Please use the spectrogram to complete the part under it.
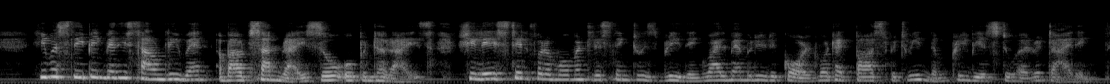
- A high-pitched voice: Yes, high, 200 Hz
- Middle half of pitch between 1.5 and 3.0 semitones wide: No, average, 4.8 semitones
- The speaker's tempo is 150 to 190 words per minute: Yes, average, 185 wpm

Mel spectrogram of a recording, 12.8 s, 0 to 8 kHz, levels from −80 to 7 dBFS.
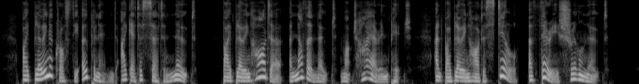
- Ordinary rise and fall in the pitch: No, wide, 6.6 semitones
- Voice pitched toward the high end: No, medium, 140 Hz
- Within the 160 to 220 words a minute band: No, average, 140 wpm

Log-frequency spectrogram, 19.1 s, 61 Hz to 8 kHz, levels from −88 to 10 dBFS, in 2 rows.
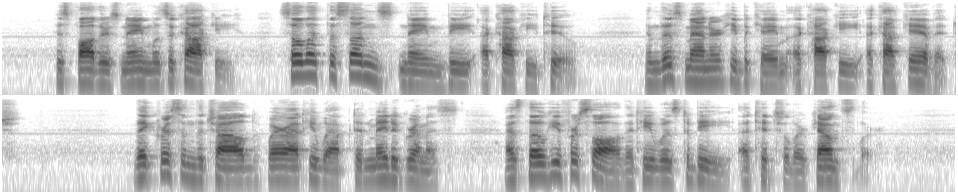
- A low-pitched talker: Yes, low, 115 Hz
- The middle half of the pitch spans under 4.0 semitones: Yes, average, 3.0 semitones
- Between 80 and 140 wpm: Yes, slow, 135 wpm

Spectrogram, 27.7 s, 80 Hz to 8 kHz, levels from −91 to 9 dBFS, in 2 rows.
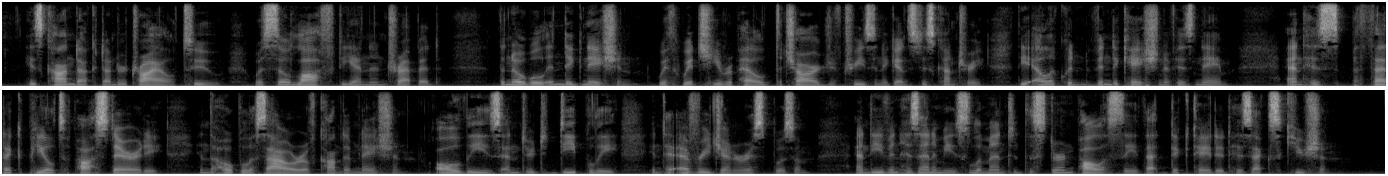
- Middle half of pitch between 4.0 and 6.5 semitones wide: No, narrow, 2.6 semitones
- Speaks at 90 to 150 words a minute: Yes, slow, 135 wpm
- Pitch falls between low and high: No, low, 110 Hz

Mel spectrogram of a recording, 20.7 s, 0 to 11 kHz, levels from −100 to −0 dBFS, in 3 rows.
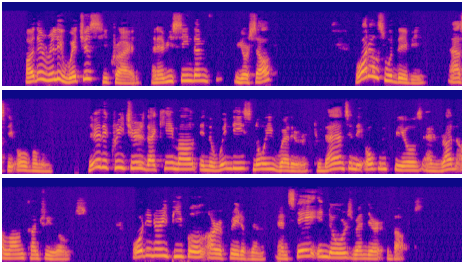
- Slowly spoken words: No, average, 155 wpm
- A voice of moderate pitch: Yes, medium, 180 Hz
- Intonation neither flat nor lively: No, wide, 6.7 semitones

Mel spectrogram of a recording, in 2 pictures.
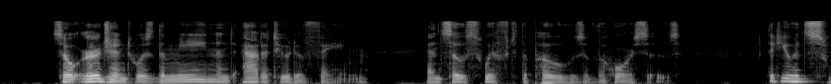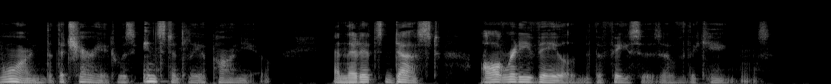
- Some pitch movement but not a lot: Yes, average, 4.1 semitones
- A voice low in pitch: Yes, low, 100 Hz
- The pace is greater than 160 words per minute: No, average, 140 wpm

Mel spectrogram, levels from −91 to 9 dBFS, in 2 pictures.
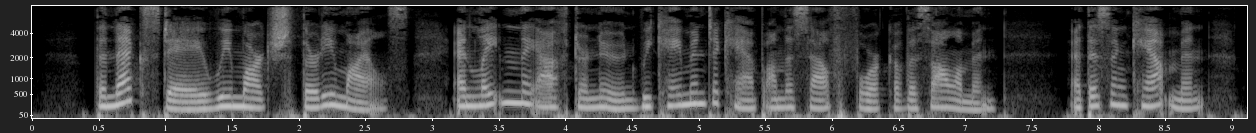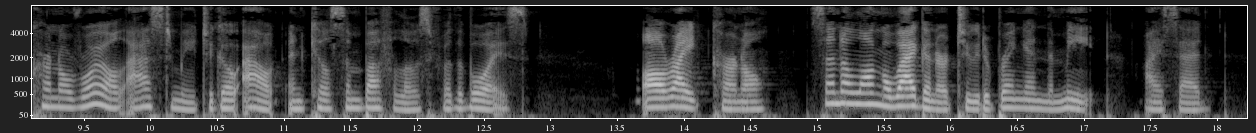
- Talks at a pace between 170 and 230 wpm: Yes, average, 185 wpm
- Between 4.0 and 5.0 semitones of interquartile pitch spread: Yes, average, 4.6 semitones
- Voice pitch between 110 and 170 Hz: No, medium, 185 Hz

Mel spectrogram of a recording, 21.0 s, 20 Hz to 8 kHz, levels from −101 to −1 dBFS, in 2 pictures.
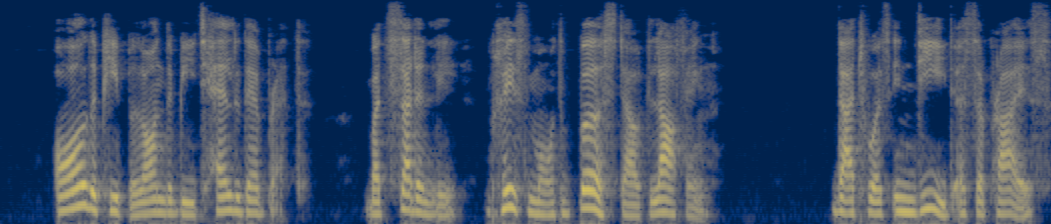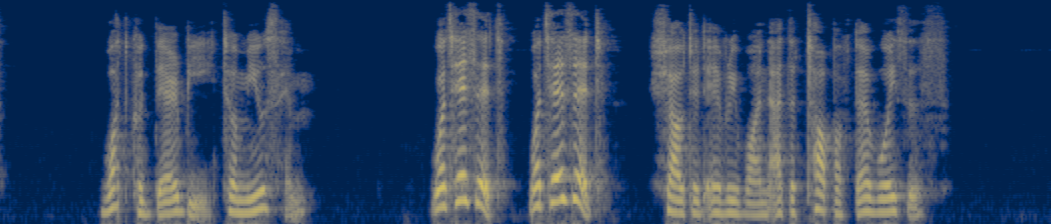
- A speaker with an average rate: No, slow, 125 wpm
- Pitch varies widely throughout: No, average, 4.1 semitones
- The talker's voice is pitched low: No, medium, 175 Hz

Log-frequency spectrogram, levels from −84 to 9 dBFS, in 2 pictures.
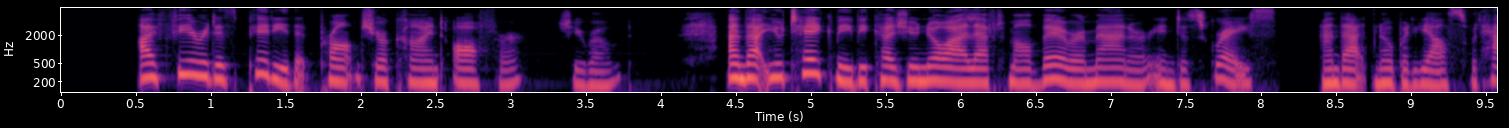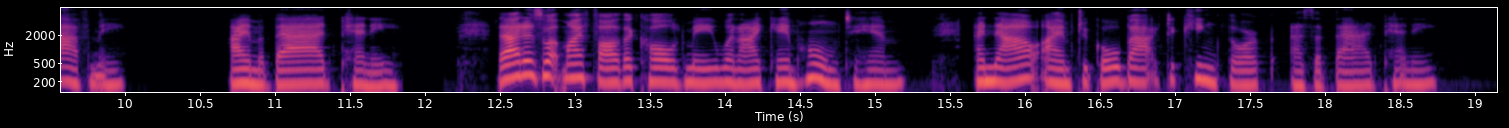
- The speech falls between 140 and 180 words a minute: No, average, 200 wpm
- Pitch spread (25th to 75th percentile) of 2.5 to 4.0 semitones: Yes, average, 2.8 semitones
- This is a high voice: Yes, high, 195 Hz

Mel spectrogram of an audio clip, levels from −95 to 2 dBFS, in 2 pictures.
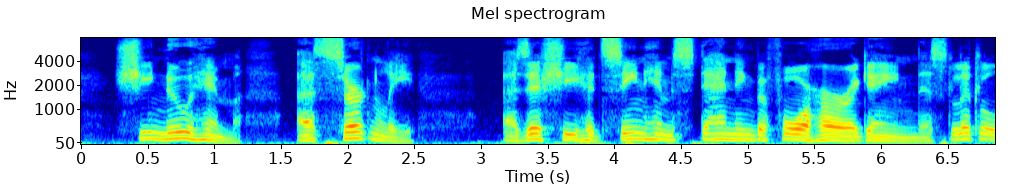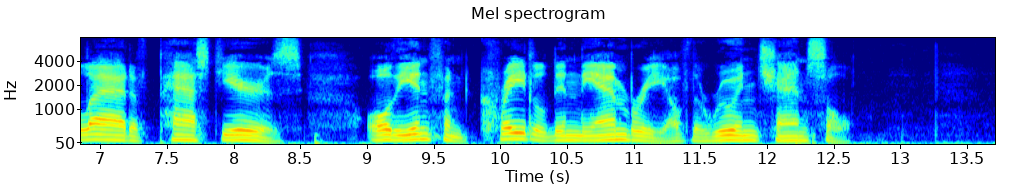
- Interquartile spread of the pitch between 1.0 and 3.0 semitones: No, average, 3.9 semitones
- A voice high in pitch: No, low, 130 Hz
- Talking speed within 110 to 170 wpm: Yes, average, 140 wpm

